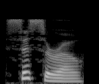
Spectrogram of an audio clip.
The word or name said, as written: cicero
